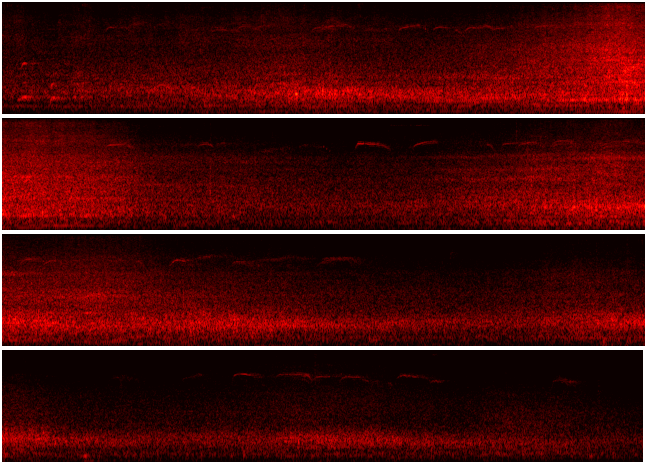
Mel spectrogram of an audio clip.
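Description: City street ambience: a broad traffic rumble that swells and fades several times, loudest about eight seconds in, with faint short high chirps in small clusters.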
